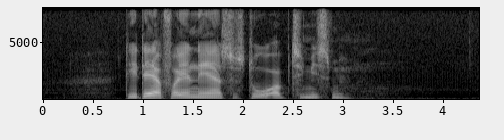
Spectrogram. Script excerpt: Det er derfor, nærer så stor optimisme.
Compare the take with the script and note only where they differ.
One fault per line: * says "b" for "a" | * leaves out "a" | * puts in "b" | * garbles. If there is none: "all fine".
* puts in "jeg"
